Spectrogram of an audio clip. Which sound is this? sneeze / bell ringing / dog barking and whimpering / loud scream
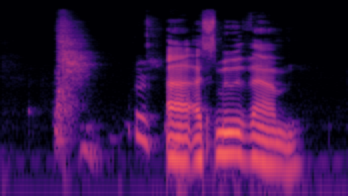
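sneeze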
